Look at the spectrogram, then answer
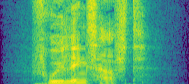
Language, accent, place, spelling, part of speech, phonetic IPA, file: German, Germany, Berlin, frühlingshaft, adjective, [ˈfʁyːlɪŋshaft], De-frühlingshaft.ogg
- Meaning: vernal, springlike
